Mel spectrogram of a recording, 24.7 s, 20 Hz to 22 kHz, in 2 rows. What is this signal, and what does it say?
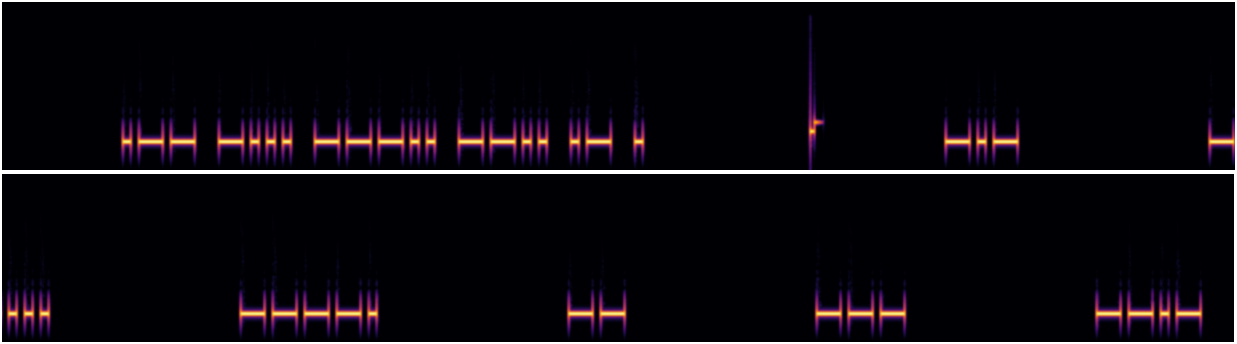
Morse code, heard as a keyed tone, about 15 wpm, spaced as for 6 wpm, 700 Hz. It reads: WB8ZAE KB9MOQ
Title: USA Call Signs - 6 Characters - 8x Character Spacing - 15wpm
